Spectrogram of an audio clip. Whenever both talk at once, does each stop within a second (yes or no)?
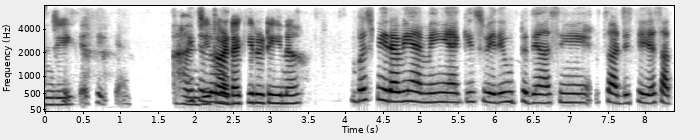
yes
